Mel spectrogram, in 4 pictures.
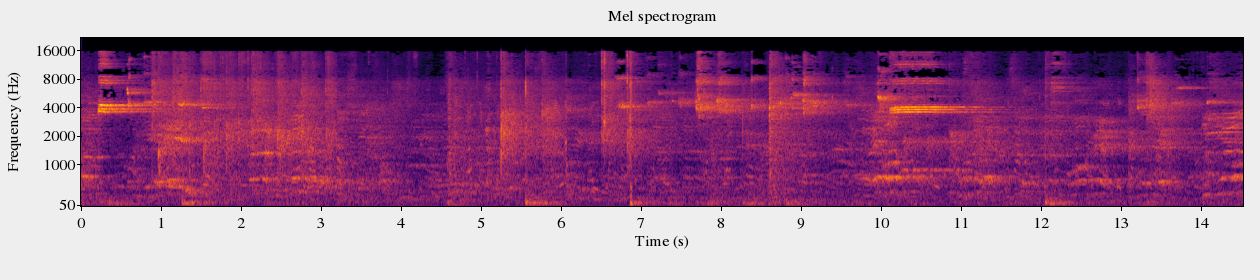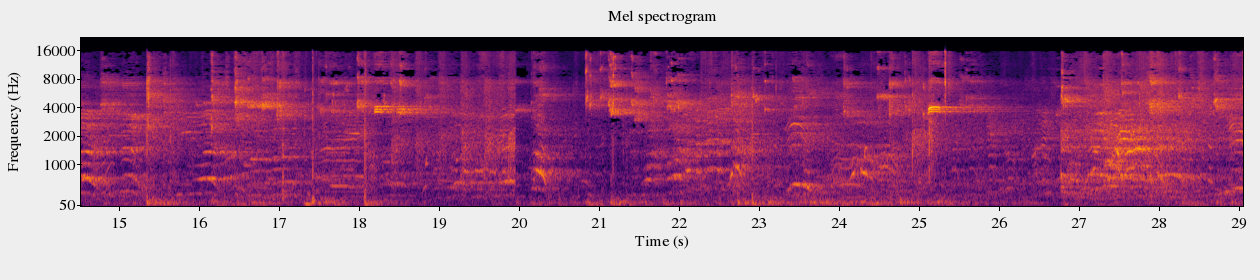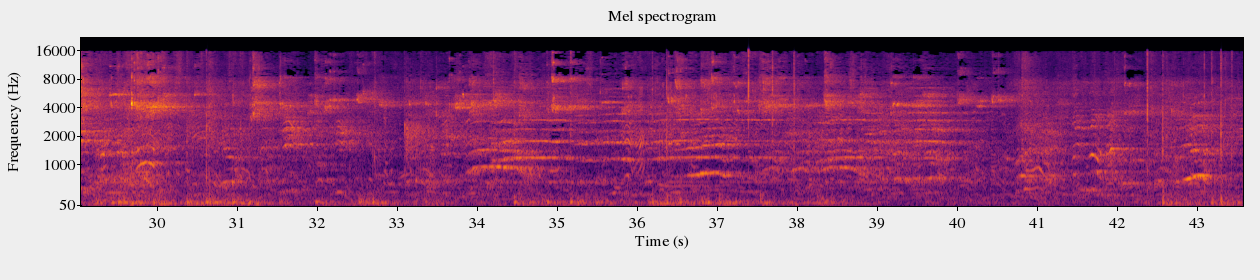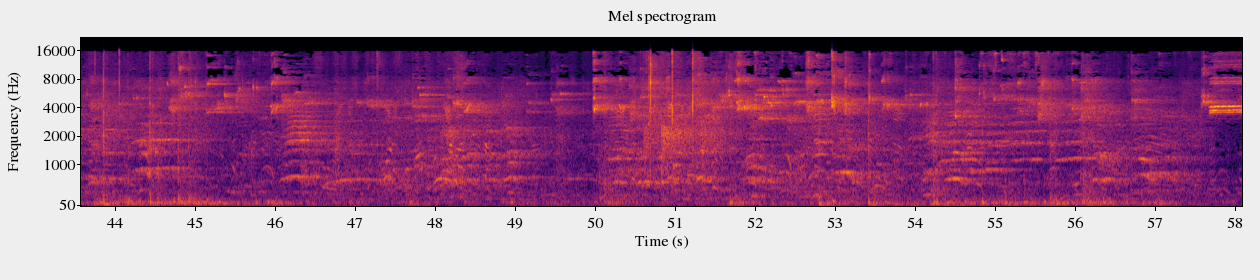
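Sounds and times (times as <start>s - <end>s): indistinct shouts and chatter: 0.0s - 58.0s.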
